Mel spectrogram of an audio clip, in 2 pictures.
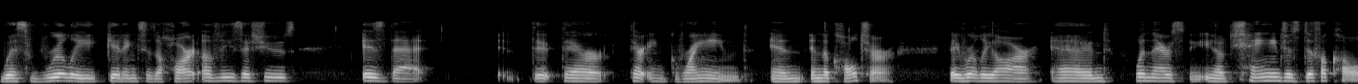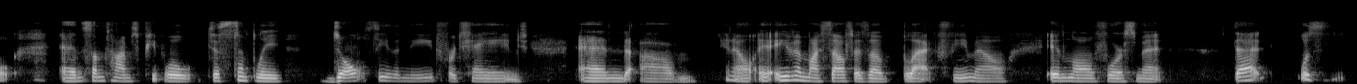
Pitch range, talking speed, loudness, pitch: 140-160 Hz, 120 wpm, -23 LUFS, 150 Hz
